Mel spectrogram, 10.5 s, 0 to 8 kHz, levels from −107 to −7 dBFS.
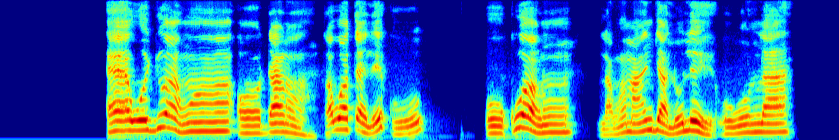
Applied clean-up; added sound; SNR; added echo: neural mask model Resemble Enhance denoiser.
